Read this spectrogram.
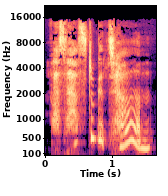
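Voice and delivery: high, slow, appalled question; beside herself. A narrator's reading. Woman confronting her boyfriend, beside herself. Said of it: "fragte Lucy außer sich".

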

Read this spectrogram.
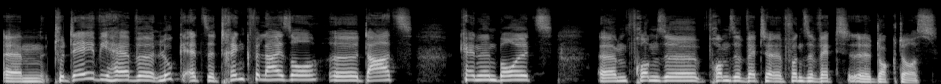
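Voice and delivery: put-on cheerful German-accented video host; Jörg Sprave impression. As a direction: present like a German YouTuber in German-accented English. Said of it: "ich muss in den deutschen Akzent reinkommen".

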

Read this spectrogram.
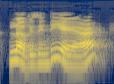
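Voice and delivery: normal talking voice

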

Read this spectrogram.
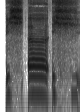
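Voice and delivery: high, stammered start; flustered. A narrator's reading. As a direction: search nervously for words. (verunsichert stammelnd)

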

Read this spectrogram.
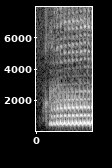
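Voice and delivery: one steady trilled ring; imitated phone ring. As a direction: trill like a telephone ringing. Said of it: "Plötzlich klingelte es".

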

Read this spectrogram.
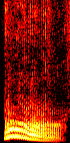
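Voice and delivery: long lip-trilled shake-off; dog shaking itself in disgust; shuddering brrr. Acted. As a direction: blow a high, rolling brrr. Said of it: "Auch ich musste mich schütteln".

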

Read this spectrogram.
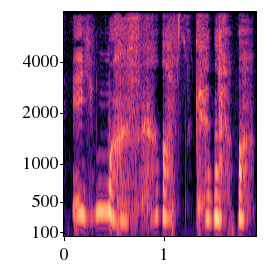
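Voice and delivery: breathless, frightened whisper with a nervous laugh; panicked whisper. Retold or imitated. Little girl whispering to the helpers that she needs the toilet, panicked whisper. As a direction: whisper it slowly like a panicked child. Panisch in den Augen.

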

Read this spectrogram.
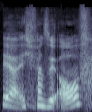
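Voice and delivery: usual speaking voice

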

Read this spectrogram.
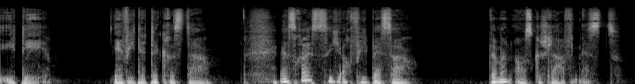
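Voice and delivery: ruhig vorgelesene Weihnachtsgeschichte; erzähl die Geschichte wie beim Vorlesen. A narrator's reading. Reads a Christmas story aloud. (Erzählerin liest Kindern eine Adventsgeschichte vor)

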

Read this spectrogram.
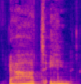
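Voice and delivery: breathy unvoiced whisper of relief; hushed gasp, he got him; whispered to herself in the car; relieved whisper. Catherine relieved, hears shots.

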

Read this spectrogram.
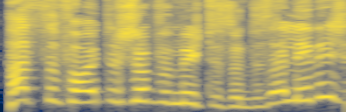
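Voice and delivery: hoch angesetzte, fordernde Frage; fragender Ton. Acted. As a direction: alles als Nachfrage formulieren, Stimme deutlich höher. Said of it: "Wenn wir so ein Fragen stellen".

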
